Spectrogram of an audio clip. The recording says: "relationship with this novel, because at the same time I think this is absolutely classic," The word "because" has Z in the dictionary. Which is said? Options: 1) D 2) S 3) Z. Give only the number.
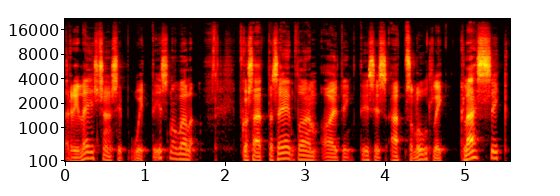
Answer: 2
